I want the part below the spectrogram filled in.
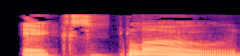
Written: explodable

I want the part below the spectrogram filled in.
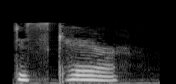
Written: discaire

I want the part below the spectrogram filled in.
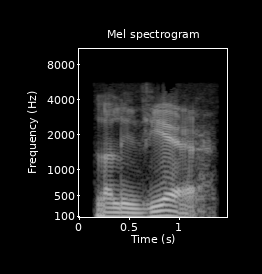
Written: La Louviere

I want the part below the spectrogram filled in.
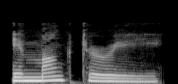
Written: emunctory

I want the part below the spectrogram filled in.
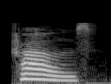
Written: trouse

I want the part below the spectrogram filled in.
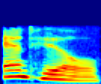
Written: anthill

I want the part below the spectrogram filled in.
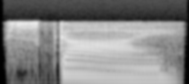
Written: Skye

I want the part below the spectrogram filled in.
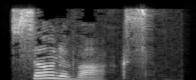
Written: sonovox

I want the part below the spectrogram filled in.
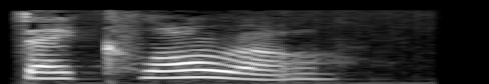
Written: dichloro

